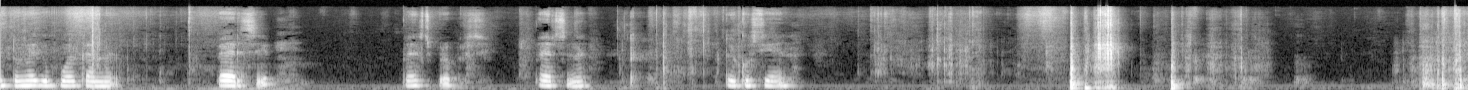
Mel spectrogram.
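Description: A young woman speaks close to the microphone in short bursts.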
